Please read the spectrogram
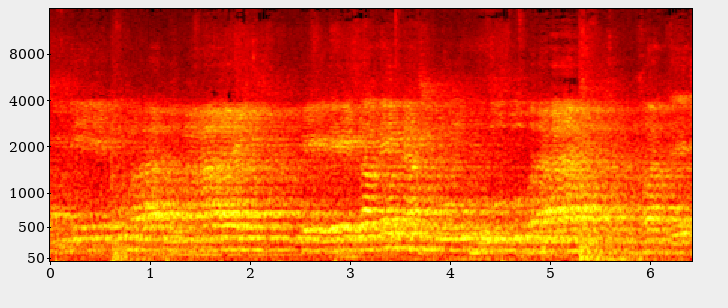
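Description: Men's voices chanting a Hebrew prayer in a slow, drawn-out melody.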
